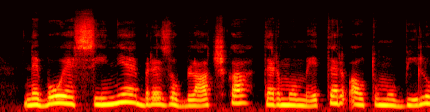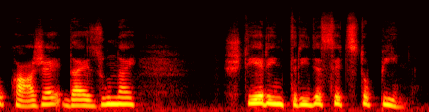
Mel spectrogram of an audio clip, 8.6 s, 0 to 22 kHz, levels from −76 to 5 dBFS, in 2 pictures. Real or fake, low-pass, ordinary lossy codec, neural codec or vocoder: real; 19.8 kHz; none; none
